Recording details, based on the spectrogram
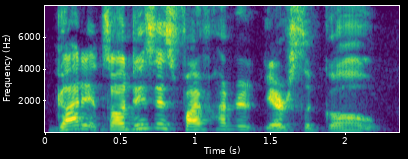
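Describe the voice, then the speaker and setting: A man streaming a game with casual commentary, thinking aloud in halting, non-native phrasing. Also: sits high, lively intonation, a bit bright. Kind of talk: casual let's play commentary.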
